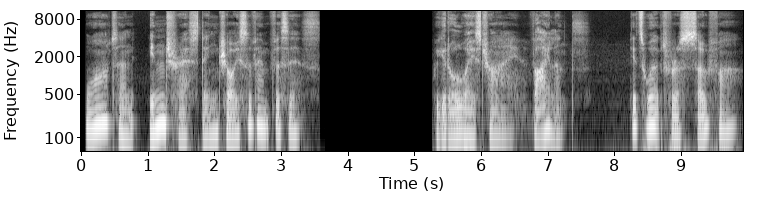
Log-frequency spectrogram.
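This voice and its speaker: Casting: icy, calmly violent inner voice, video game; deadpan, hushed, very unhurried, dry close sound. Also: male voice, on the low side, slightly rough, no echo, exaggerated voice. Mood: cold menace. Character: cold, detached, menacing inner voice, calmly violent. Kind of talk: video game character acting.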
